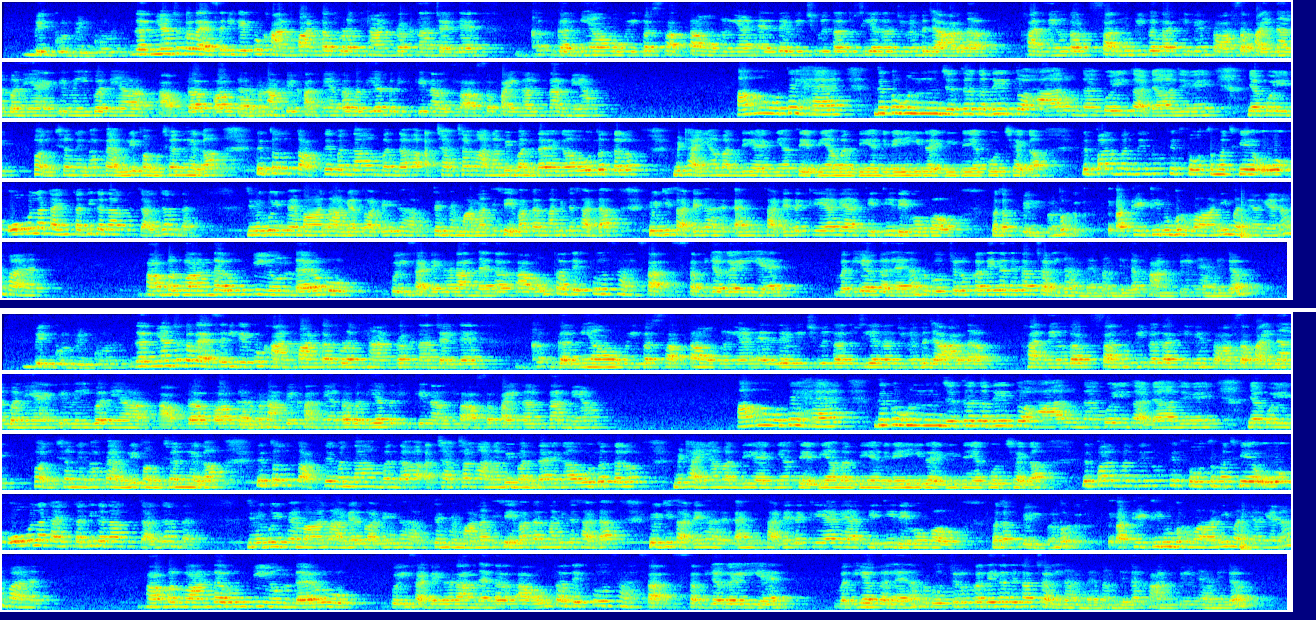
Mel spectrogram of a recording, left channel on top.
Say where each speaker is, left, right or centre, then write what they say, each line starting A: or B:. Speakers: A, on the left; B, on the left.
A: ਬਿਲਕੁਲ -ਬਿਲਕੁਲ ਗਰਮੀਆਂ ਚ ਤਾਂ ਵੈਸੇ ਵੀ ਦੇਖੋ ਖਾਣ ਪਣ ਦਾ ਥੋੜਾ ਧਿਆਨ ਰੱਖਣਾ ਚਾਹੀਦਾ ਐ। ਗਰਮੀਆਂ ਹੋ ਗਈ, ਬਰਸਾਤਾਂ ਹੋ ਗਈਆਂ। ਇਹਦੇ ਵਿੱਚ ਵੀ ਤਾਂ ਤੁਸੀਂ ਅਗਰ ਜਿਵੇਂ ਬਾਜ਼ਾਰ ਦਾ ਖਾਂਨੇ ਓ ਤਾਂ। ਸਾਨੂੰ ਕੀ ਪਤਾ ਕਿਵੇਂ ਸਾਫ਼ ਸਫ਼ਾਈ ਨਾਲ ਬਣਿਆ ਹੈ। ਕਿ ਨਹੀਂ ਬਣਿਆ ਤਾਂ ਆਪਾਂ ਘਰ ਬਣਾ ਕੇ ਖਾਂਨੇ ਆ। ਤਾਂ ਵਧੀਆ ਤਰੀਕੇ ਨਾਲ ਸਾਫ਼- ਸਫ਼ਾਈ ਨਾਲ ਬਣਾਦੇ ਆ।
B: ਹਾਂ। ਉਹ ਤੇ ਹੈ ਦੇਖੋ, ਹੁਣ ਜਿੱਦਾਂ ਕਦੀ ਤਿਉਹਾਰ ਹੁੰਦਾ। ਕੋਈ ਸਾਡਾ ਜਿਵੇਂ ਜਾਂ, ਕੋਈ ਫੰਕਸ਼ਨ ਹੈਗਾ। ਫੈਮਲੀ ਫੰਕਸ਼ਨ ਹੈਗਾ। ਤੇ ਚਲੋ ਤਦ ਤੇ ਬੰਦਾ -ਬੰਦਾ ਅੱਛਾ- ਅੱਛਾ ਖਾਣਾ ਵੀ ਬਣਦਾ ਹੈਗਾ। ਉਹ ਤਾਂ ਚਲੋ ਮਿਠਾਈਆਂ ਬਣਦੀ ਹੈਗੀਆਂ, ਸੇਵੀਆਂ ਬਣਦੀਆਂ ਜਿਵੇਂ ਈਦ ਹੈਗੀ, ਤੇ ਜਾਂ ਕੁਛ ਹੈਗਾ ਤੇ ਪਰ ਬੰਦੇ ਨੂੰ ਫਿਰ ਸੋਚ ਸਮਝ ਕੇ ਉਹ-ਉਹ ਵਾਲਾ ਟਾਈਮ ਕਦੀ ਕਦੀ-ਕਦਾਰ ਤੇ ਚੱਲ ਜਾਂਦਾ, ਜਿਵੇਂ ਕੋਈ ਮਹਿਮਾਨ ਆ ਗਿਆ। ਤੁਹਾਡੇ ਘਰ, ਮਿਹਮਾਨਾ ਦੀ ਸੇਵਾ ਕਰਨਾ ਵੀ ਸਾਡ ਸਾਡਾ ਕਿਉਂਕਿ ਸਾਡੇ ਘਰ। ਸਾਡੇ ਤੇ ਕਿਹਾ ਗਿਆ। ਅਥੀਤੀ ਦੇਵੋ ਬਓ। ਮਤਲਬ
A: ਬਿਲਕੁਲ
B: ਭਗ ਅਤੀਥੀ ਨੂੰ ਭਗਵਾਨ ਹੀ ਮੰਨਿਆ ਗਿਆ ਨਾ ਬਾ
A: ਹਾਂ ਭਗਵਾਨ ਦਾ ਰੂਪ ਹੀ ਹੁੰਦਾ ਹੈ ਉਹ ਕੋਈ ਸਾਡੇ ਘਰ ਆਂਦਾ ਤਾਂ ਆਹੋ ਤਾਂ ਦੇਖੋ ਸ ਸ ਸਭ ਜਗ੍ਹਾ ਈ ਏ। ਵਧੀਆ ਗੱਲ ਹੈ ਨਾ ਸਗੋਂ ਚਲੋ ਕਦੇ- ਕਦੇ ਤਾਂ ਚੱਲ ਜਾਂਦਾ ਬੰਦੇ ਦਾ ਖਾਣ ਪੀਣ ਐਵੇਂ ਜ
